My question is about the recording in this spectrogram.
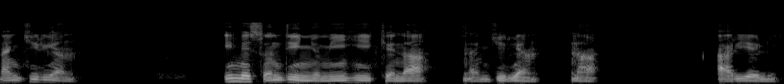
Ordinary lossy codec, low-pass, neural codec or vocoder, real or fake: none; 7.2 kHz; none; real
